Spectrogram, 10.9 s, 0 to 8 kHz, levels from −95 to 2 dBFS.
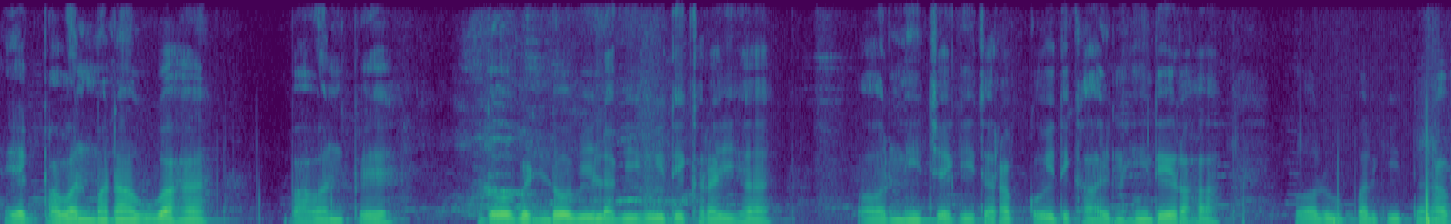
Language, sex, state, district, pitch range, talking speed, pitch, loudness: Hindi, male, Andhra Pradesh, Anantapur, 100-105 Hz, 155 wpm, 100 Hz, -33 LUFS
